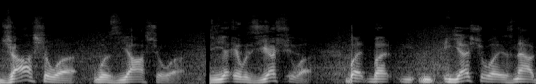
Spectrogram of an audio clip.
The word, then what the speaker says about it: Yeshua: or Joshua it was the Aramaic variant which is generally vocalized as Yeshua in the Hebrew Bible but was probably pronounced with the Galilean dialect as just yesu or yesu well that translate to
